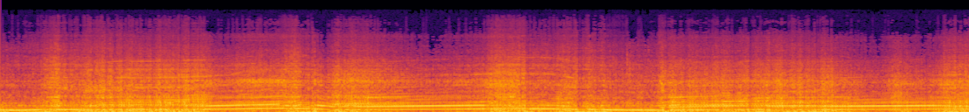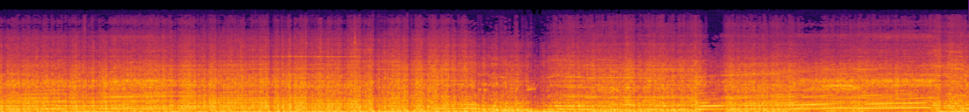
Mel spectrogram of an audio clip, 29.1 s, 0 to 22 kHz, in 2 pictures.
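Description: Opel Speedster's 2.2-litre four-cylinder engine pulling hard on a track lap, heard from inside the open cockpit. The revs climb and drop over and over, broken by several gear changes and lifts for corners.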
